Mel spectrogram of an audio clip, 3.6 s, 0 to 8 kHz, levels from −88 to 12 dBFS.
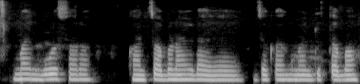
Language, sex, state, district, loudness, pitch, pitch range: Rajasthani, female, Rajasthan, Churu, -18 LUFS, 170 Hz, 170-175 Hz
